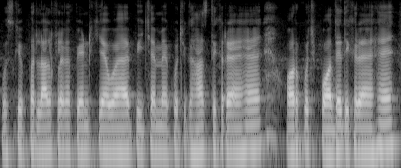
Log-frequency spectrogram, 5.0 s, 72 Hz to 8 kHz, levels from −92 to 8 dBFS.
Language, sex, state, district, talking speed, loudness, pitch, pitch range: Hindi, male, Jharkhand, Garhwa, 265 wpm, -20 LUFS, 115 Hz, 115-120 Hz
